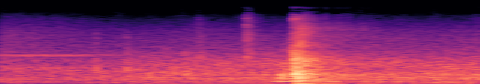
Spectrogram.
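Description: A single sharp thump or bang, like a door knocking shut, about one and a half seconds in, with a short ring after it. A faint steady high whine fades out early.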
